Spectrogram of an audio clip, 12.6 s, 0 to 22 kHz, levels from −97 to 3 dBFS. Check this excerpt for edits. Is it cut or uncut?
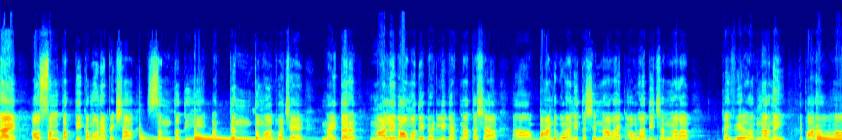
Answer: uncut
